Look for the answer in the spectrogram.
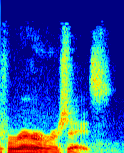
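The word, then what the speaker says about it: Ferrero Rocher: Okay, well, I mispronounced the name, because it's actually Ferrero Rochers.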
